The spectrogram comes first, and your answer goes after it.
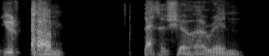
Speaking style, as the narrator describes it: He cleared his throat and hoarsely called

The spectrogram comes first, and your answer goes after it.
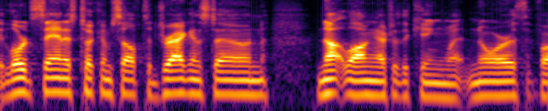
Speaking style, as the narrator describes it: Varys said

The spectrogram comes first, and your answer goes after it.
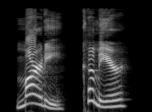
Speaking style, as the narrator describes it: hollered

